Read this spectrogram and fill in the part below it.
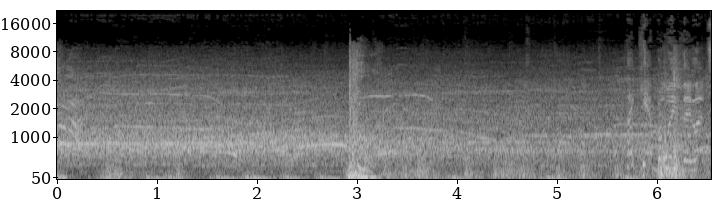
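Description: An arena crowd in the WWE SmackDown vs Raw 2007 video game roars and murmurs steadily, with a sharp slam midway and commentators talking over the noise.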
